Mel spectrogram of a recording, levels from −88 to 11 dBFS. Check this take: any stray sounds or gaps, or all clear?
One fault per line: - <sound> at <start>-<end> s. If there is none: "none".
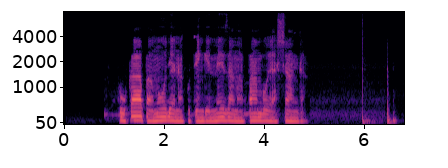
- thud at 6.0-6.4 s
